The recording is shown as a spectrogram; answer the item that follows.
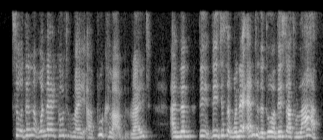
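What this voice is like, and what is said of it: Strong accent. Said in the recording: “my accent is still strong and can never get rid of it”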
